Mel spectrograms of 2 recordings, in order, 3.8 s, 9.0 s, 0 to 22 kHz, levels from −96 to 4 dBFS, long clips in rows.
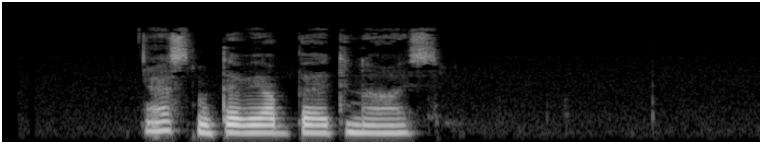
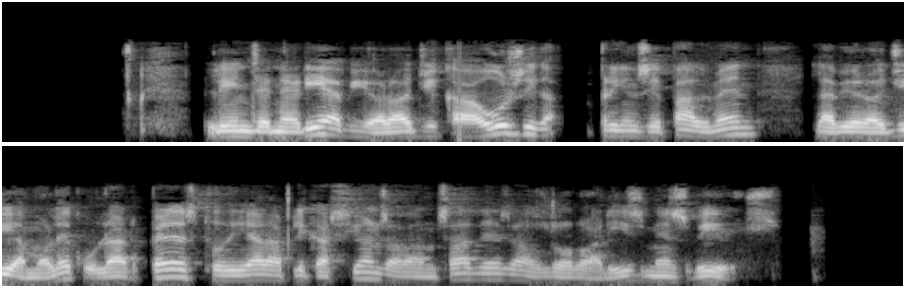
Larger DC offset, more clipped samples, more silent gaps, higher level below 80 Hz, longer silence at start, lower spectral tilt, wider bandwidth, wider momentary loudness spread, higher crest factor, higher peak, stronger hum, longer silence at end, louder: neither; neither; second, none vs 0.94-1.00 s, 2.80-2.92 s; second, -78 dBFS vs -56 dBFS; about the same, 0.7 s vs 0.6 s; first, -6 dB/octave vs -4 dB/octave; first, 11 kHz vs 8.2 kHz; about the same, 12 LU vs 12 LU; first, 20 dB vs 14 dB; second, -8 dBFS vs -2 dBFS; neither; first, 1.65 s vs 0.65 s; second, -24 LUFS vs -16 LUFS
